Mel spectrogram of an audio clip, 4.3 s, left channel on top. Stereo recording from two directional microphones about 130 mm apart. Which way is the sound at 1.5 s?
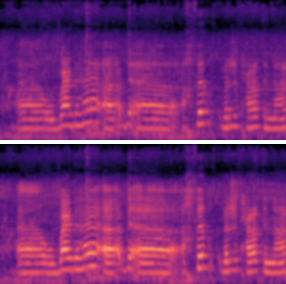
60° right (ahead or behind).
